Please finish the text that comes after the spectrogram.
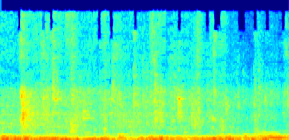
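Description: Hobby pigeons coo in low, rolling warbles close by, a continuous throaty murmur with faint background hiss throughout, no speech.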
